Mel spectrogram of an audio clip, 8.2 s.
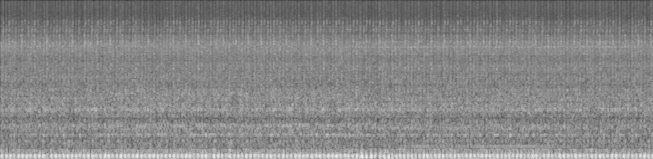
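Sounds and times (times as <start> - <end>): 
asteroid winch engine running: 0.0 - 8.1.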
